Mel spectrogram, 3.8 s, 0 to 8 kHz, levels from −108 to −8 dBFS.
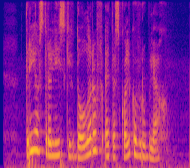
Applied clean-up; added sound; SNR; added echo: none; none; none; none.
